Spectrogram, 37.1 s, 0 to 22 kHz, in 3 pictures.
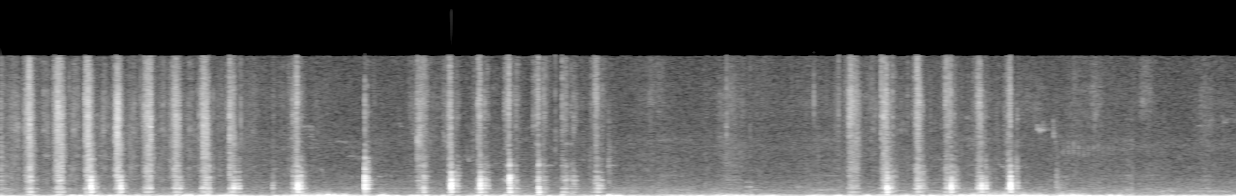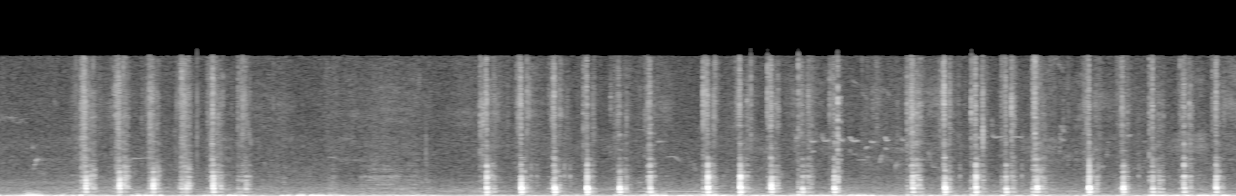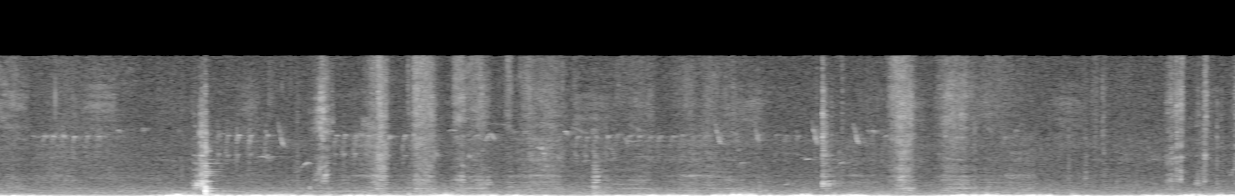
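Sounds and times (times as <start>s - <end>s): knife chopping herbs in a bowl: 0.0s - 6.1s, 8.5s - 10.2s, 13.2s - 14.9s, 17.2s - 20.8s, 21.4s - 24.6s.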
